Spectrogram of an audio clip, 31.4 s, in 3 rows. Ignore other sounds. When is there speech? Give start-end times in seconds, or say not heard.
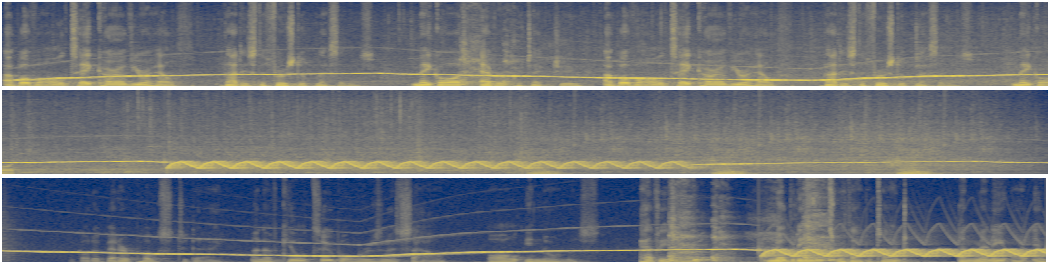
0.0-10.6, 21.7-31.3.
